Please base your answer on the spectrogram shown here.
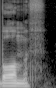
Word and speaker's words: Bournemouth: more south than London they don't bother pronouncing the end so if anyone wants a heads up don't call it born around people from Bournemouth call it Bournemouth although that just sounds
